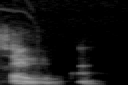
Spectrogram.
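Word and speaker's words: Sokha: It's like the H is silent because in my name they do like SOK sock and then the ha, and I'm like, the H is silent, so it's Soka, Yeah.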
